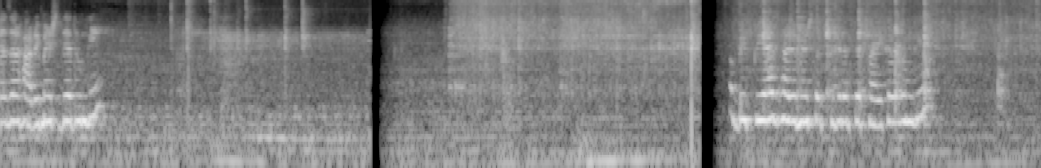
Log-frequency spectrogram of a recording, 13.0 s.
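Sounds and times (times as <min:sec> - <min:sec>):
onion sizzling in oil: 0:05.6 - 0:13.0.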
